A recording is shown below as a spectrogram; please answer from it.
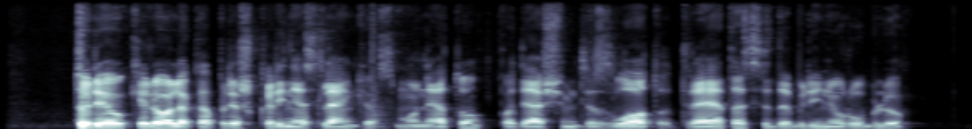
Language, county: Lithuanian, Vilnius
